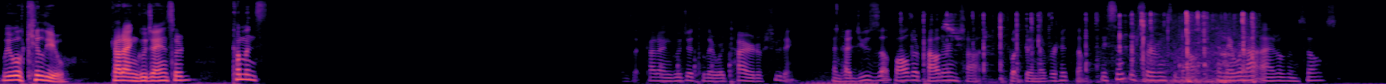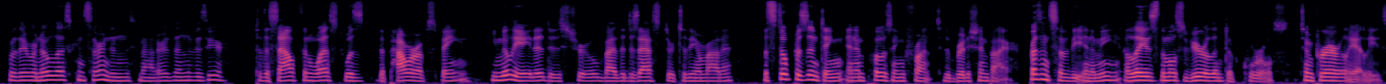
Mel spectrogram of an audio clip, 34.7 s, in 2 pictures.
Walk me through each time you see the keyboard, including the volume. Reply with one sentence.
You can hear the keyboard from 9.9 to 15.8 s, getting louder.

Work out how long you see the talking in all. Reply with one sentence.
You can hear the talking for 30 seconds altogether.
